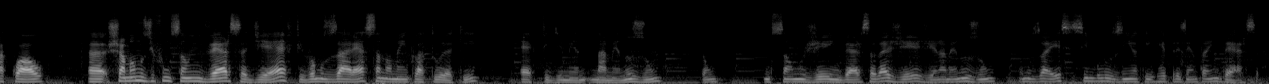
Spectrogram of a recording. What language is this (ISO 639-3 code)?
por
